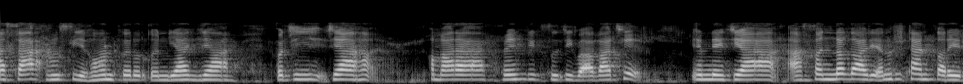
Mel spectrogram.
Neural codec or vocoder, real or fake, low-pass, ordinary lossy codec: autoencoder, 22.05 kHz, a latent of 192 numbers a frame, VITS, trained on one speaker; fake; 7.2 kHz; none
